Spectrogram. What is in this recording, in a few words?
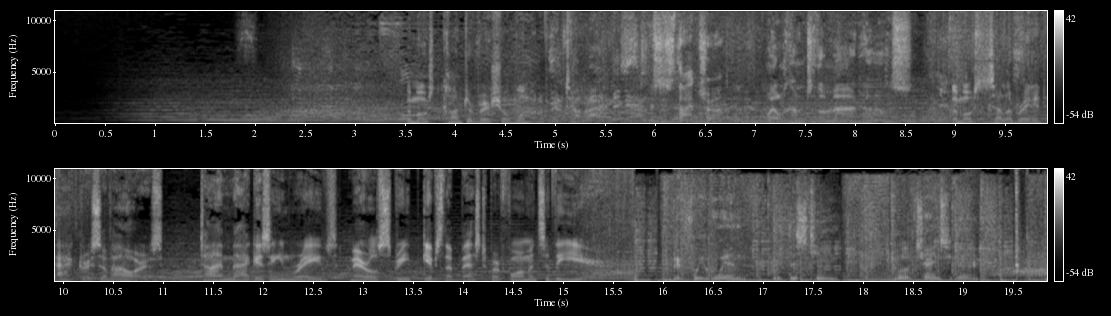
TRAILER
